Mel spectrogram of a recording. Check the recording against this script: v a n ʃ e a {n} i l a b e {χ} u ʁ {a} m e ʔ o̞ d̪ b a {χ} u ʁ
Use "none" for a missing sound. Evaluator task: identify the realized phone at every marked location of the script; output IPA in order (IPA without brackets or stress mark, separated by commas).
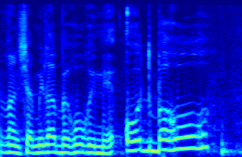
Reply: m, ʁ, i, ʁ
